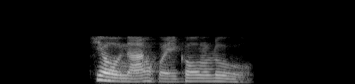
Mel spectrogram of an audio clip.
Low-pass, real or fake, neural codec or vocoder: 3.6 kHz; fake; codec, 16 kHz, 6 kbps, DAC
